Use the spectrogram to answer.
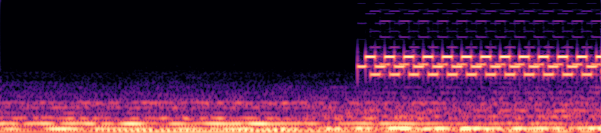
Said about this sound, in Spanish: El teléfono suena a menudo.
